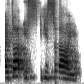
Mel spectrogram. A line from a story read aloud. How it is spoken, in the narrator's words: she growled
